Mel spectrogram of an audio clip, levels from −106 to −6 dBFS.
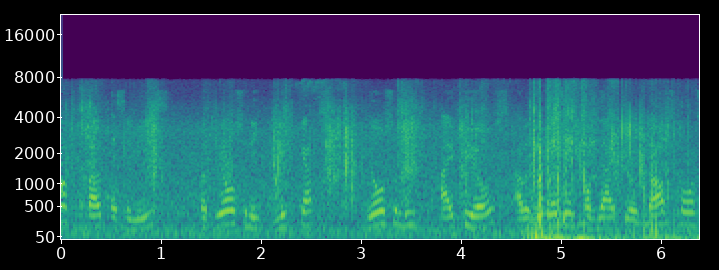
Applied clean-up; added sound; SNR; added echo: none; Bird; 0 dB; none.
